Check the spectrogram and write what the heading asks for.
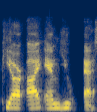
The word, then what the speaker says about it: Primus: p r i right p r i m u s so if you went phonetically that would be primus like optimus prime just take the e out and put us in it yeah it's crazy it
